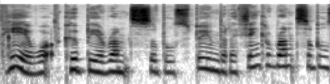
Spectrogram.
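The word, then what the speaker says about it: runcible spoon: run simple spoon oh you have to roll your eyes if you're going to say it properly runsable spoon there we go and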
